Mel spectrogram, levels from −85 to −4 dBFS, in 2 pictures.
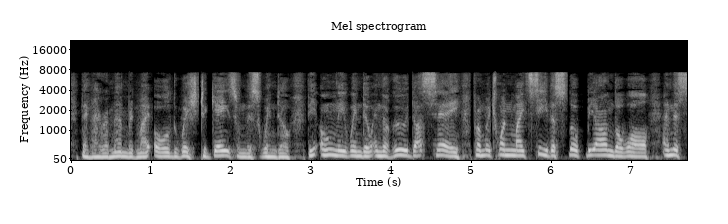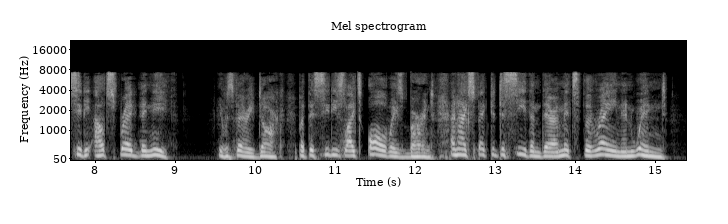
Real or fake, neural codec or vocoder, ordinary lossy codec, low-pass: real; none; AAC, 32 kbps; 7.2 kHz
